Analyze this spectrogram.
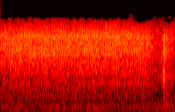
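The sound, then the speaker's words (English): Carbonated water fizzes from a dispenser in a steady, bright hiss that runs unbroken for a few seconds, ending with a small splashy burst. No voices are heard. “No, turn on that carbonated water. I want to hear it fizzle.”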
